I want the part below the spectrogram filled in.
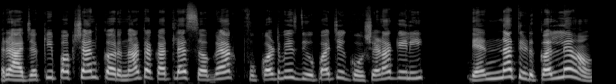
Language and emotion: Goan Konkani, angry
